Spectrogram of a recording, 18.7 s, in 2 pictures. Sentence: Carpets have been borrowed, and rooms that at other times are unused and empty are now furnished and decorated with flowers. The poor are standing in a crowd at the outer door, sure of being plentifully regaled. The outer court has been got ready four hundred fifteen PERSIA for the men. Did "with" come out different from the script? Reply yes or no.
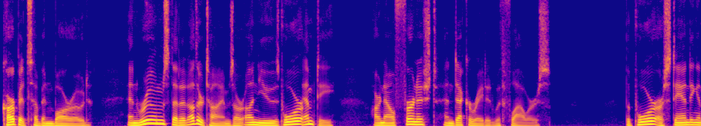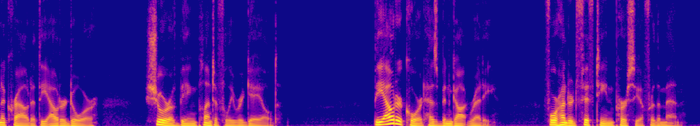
no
